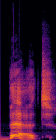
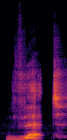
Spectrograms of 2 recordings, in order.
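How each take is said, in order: First: The first sound fully blocks the air. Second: The first sound lets air flow continuously. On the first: "Same letter" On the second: "you don't block the air off in order to pronounce this softened sound"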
